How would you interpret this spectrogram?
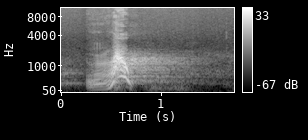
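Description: A single loud dog bark rings out, a short harmonic yelp that rises and falls before fading into a quiet, lingering tail.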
